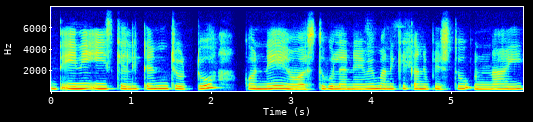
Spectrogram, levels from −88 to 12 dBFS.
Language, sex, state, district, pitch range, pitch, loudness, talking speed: Telugu, female, Andhra Pradesh, Krishna, 235-250 Hz, 240 Hz, -15 LUFS, 100 wpm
